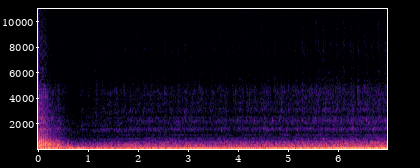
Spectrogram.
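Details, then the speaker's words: 1967 Dodge Coronet 440 big block Mopar V8, revived after 20 years dead, on open headers before Flowmaster exhaust is fitted: loud, deep, choppy rumble with an uneven lope and no muffling; open header exhaust roar. "know, it has open headers, and then we have getting some Flowmaster exhaust put on, and it'll sound a hell of a lot better, run a lot better, and maybe my feet will stop getting so hot."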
